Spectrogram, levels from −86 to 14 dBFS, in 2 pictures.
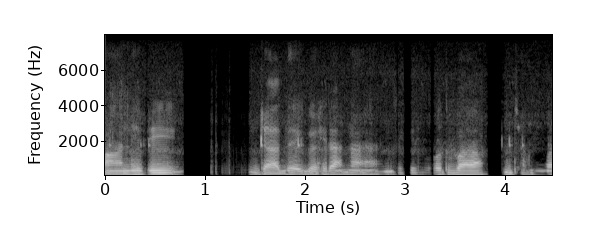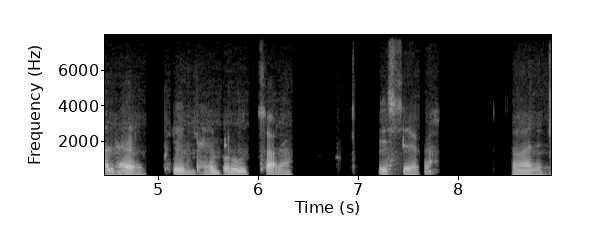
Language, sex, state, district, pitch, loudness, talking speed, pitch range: Hindi, male, Bihar, Muzaffarpur, 120 Hz, -18 LUFS, 130 wpm, 115-125 Hz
